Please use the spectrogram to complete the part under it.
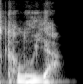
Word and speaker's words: Kaluuya: Is that how you say it? Or Kaluuya. Not like the beverage. Kaluuya? Yeah, it's Kaluuya.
